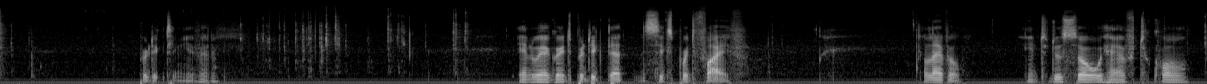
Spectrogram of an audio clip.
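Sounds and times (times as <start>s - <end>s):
computer keyboard typing: 2.4s - 4.7s.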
